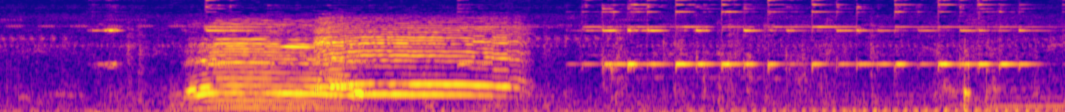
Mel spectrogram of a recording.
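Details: A Garut sheep mother, giving birth while searching for food, utters a single drawn-out wavering bleat lasting over a second, followed by a run of soft rhythmic thumping pulses.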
